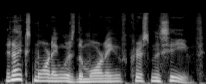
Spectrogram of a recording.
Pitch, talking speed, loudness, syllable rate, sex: 145 Hz, 260 wpm, -17 LUFS, 6.7 syllables/s, male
